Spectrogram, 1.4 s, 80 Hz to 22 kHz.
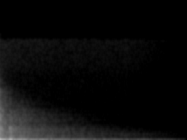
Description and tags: Explosion sound effect based on edited recording of fireworks on Bonfire Night circa 2018. Recorded using Voice Recorder Pro on a Samsung Galaxy S8 smartphone and edited in Adobe Audition.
